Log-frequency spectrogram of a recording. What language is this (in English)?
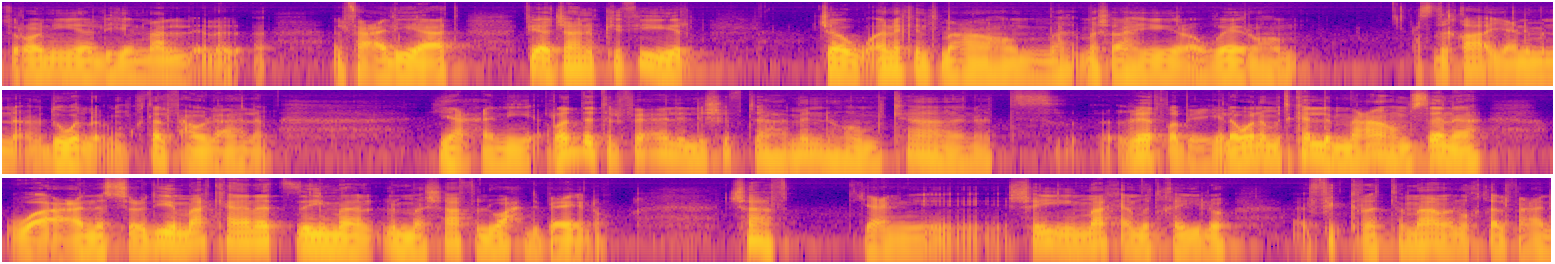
Arabic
